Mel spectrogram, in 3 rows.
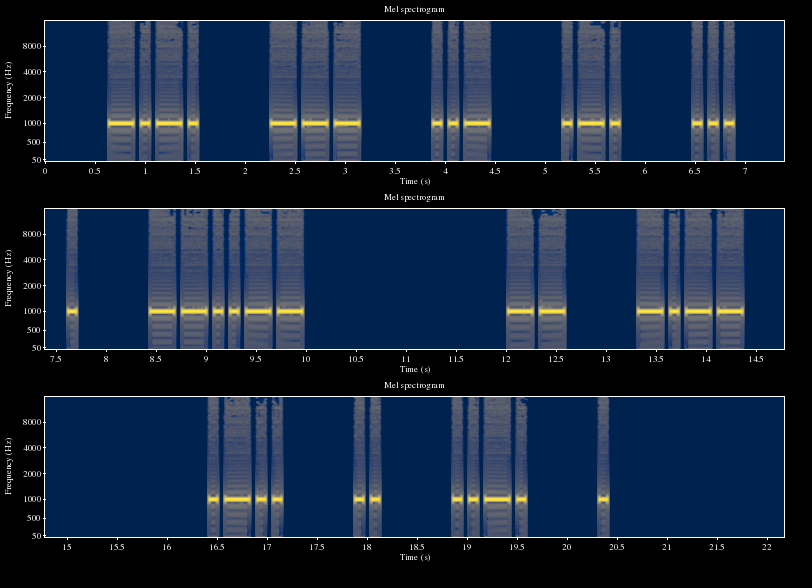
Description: Morse code, heard as a keyed tone, about 15 wpm, spaced as for 8 wpm, 1000 Hz. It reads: COURSE, MY LIFE
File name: qotdfiles / 8wpm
